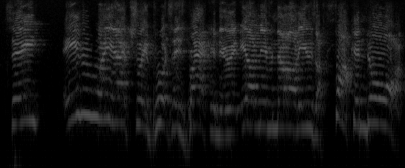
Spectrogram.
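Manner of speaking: high, loud, scornful orc shout; jeering orc. Acted. Orcs looking down at the gate-breaker, loud high jeer. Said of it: "They look down at you and go".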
